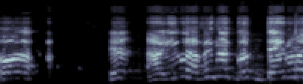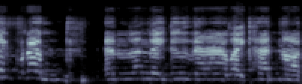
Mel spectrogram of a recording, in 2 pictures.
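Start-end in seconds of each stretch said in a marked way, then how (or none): 0.0-3.7 put-on Indian English accent. Speaker imitates how the neighbors greet them, imitating indian neighbors' accent. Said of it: "they sound like this".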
